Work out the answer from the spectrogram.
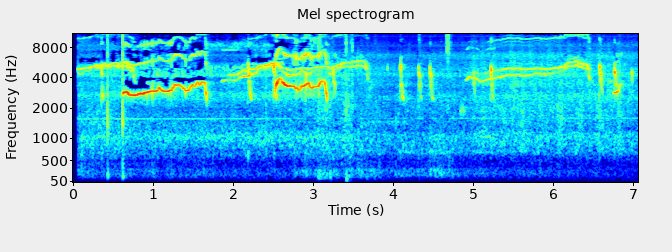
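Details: Bald eagles at the Decorah nest, mother feeding three eaglets at dinner time, 7:50 pm CDT, April 26, 2012; high whistled, slightly wavering piping notes in drawn-out phrases with short chips between, over faint low rustling.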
